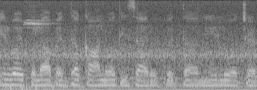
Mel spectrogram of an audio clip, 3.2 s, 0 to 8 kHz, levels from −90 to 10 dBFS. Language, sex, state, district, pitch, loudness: Telugu, female, Andhra Pradesh, Srikakulam, 85 Hz, -16 LUFS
